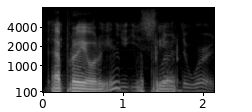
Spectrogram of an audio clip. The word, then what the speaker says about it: a priori: the second syllable but when you speak English you always emphasize the first syllable so it'd be at priori the stress is on the first settlement yeah so our process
